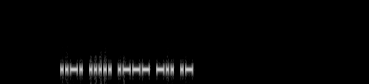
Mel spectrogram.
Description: Morse code, heard as a keyed tone, about 49 wpm, 700 Hz. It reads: F5JDA
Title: DXCC-100 Call Signs - 5 Characters - Repeated 3x - 50wpm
